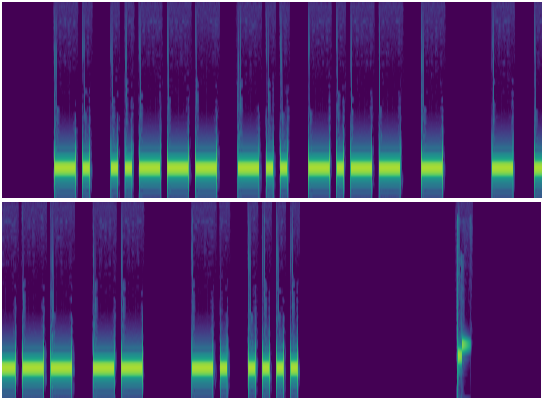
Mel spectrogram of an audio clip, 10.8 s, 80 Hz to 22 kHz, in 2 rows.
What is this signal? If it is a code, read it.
Morse code, heard as a keyed tone, about 17 wpm, 700 Hz. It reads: N2DYT TOM NH
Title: K1USN SST QSO Practice - 17wpm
